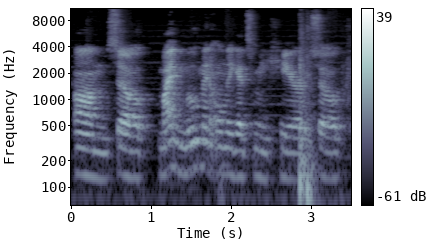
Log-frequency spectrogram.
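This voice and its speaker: A man playing a tabletop game, talking casually and hesitantly with many pauses. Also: medium pitch, fairly even intonation. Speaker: player. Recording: echoey room, far from mic, music behind.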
